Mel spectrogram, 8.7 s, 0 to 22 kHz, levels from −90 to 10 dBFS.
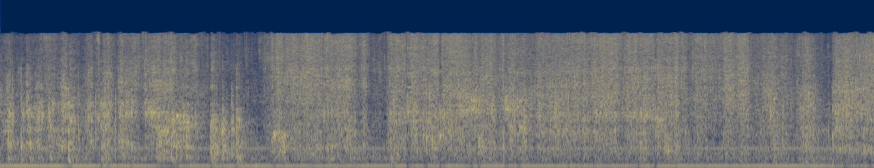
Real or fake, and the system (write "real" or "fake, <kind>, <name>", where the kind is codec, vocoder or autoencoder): real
